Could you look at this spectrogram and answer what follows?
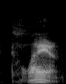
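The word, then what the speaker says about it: Klain: a week ago we were talking about ron clan the president's chief of staff it's spelled k-l-a-i-n and what was he doing issuing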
